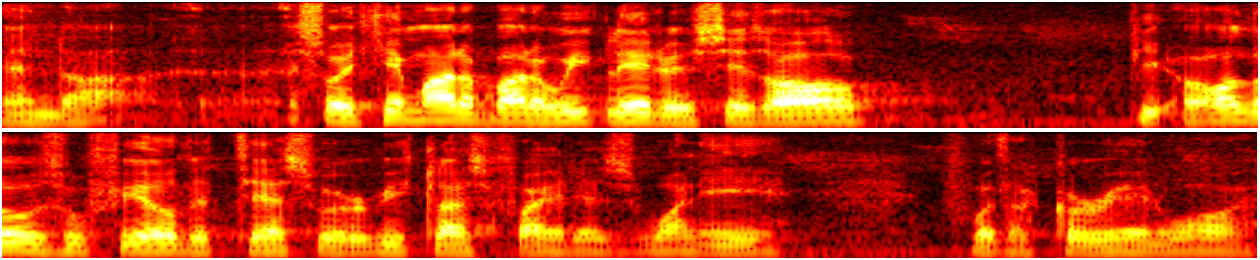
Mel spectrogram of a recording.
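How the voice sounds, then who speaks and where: Speaking slowly, fairly so, a man with a Hawaiian accent holds a medium pitch and fairly even intonation in a dark, mellow tone. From Hawaii, Honolulu. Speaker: retired fire chief. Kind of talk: interview storytelling. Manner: halting, with fillers.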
